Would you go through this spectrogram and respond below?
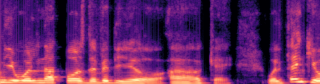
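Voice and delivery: normal talking voice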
